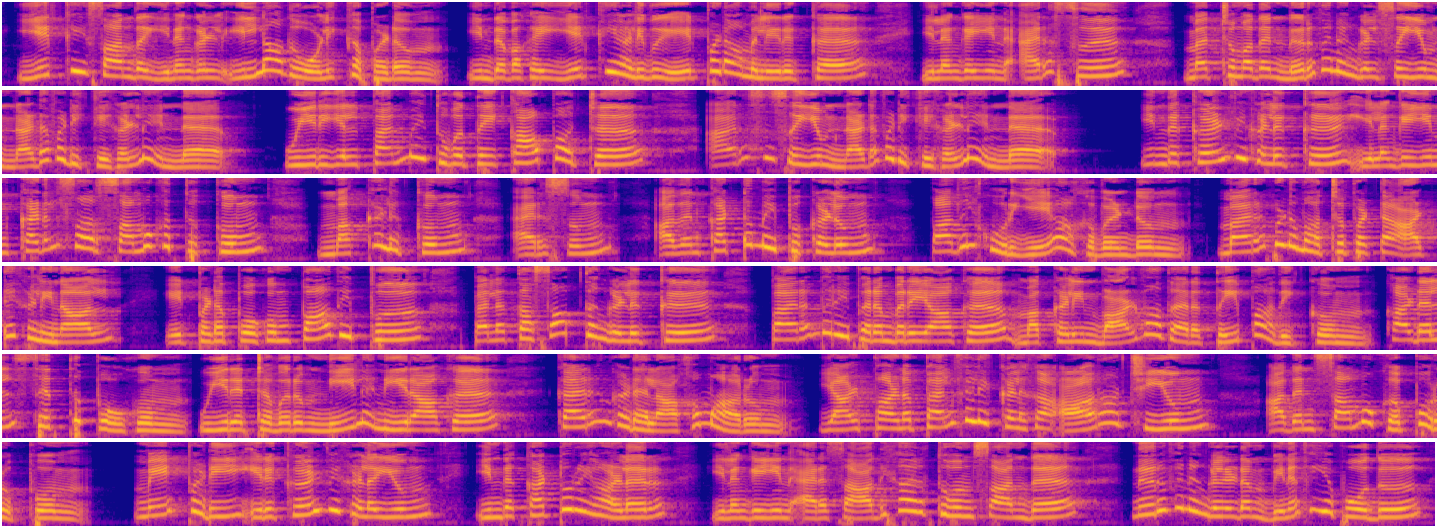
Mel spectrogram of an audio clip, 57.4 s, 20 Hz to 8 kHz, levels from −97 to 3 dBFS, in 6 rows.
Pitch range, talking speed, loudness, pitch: 225-335 Hz, 80 wpm, -15 LUFS, 265 Hz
